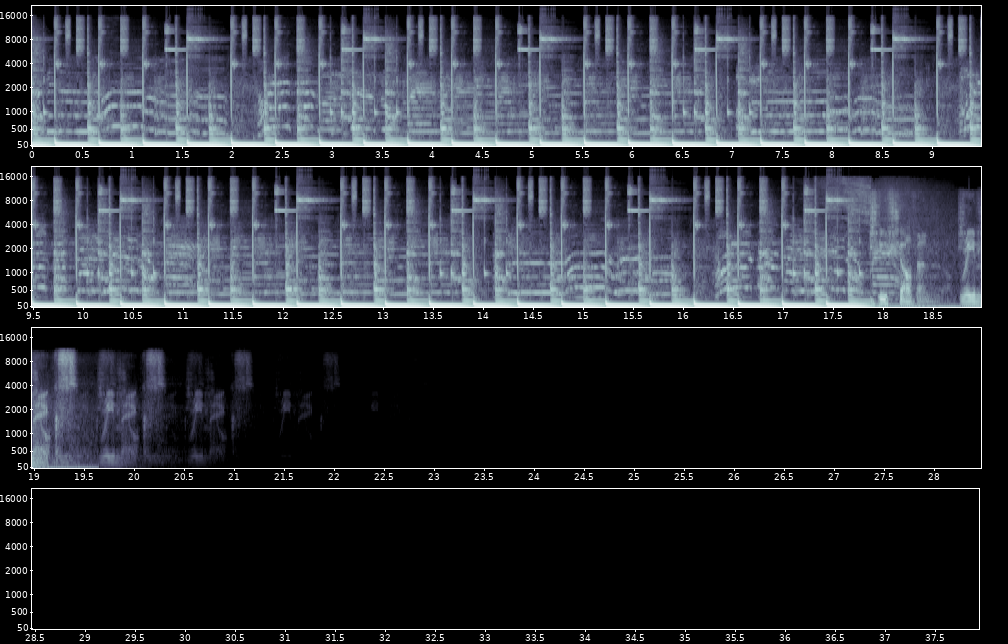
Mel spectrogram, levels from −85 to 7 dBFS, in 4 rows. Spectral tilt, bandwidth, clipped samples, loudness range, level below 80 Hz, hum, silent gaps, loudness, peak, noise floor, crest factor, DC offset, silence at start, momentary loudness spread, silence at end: -4.5 dB/octave; 16 kHz; 0.5%; 6 LU; -10 dBFS; none; none; -8 LUFS; 0 dBFS; -78 dBFS; 8 dB; under 0.1%; 0 s; 1 LU; 18.2 s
